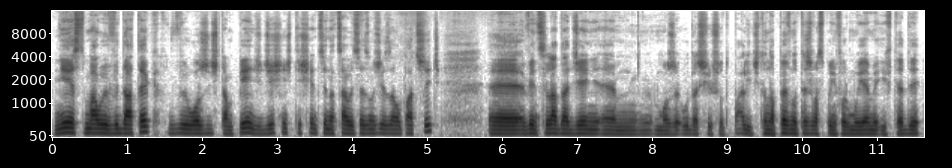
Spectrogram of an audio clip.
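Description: A man's voice: medium pitch, little pitch movement, moderate pace, mellow, no room sound, studio quality. A man hosting a fishing shop video in casual chat, joking and loose with fillers, with a Polish accent. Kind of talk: casual product presentation.

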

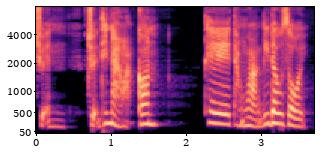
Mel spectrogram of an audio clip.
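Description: A woman voicing a flustered elderly village grandmother who scolds in rapid bursts. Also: medium pitch, warm tone, breathy edge, lightly acted. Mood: fretful. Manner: scolding, frantic, rapid-fire.

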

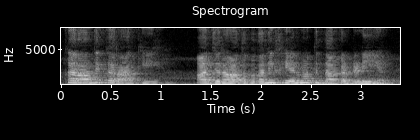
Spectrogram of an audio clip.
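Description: A woman's voice: a little high, quick pace, natural voice. A woman playing a wronged visiting aunt, lamenting aloud to herself. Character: wronged, self-pitying visiting sister and mother. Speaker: visiting aunt in a family skit. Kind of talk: comic family skit acting. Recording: echoey room, voice from a distance.

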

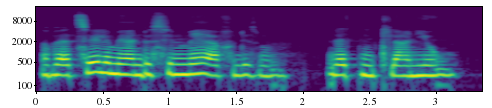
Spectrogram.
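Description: A woman voicing a lonely, gruff older gentleman who speaks firmly. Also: mid-range voice, flat delivery, fast, close to an everyday voice. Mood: stern.

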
